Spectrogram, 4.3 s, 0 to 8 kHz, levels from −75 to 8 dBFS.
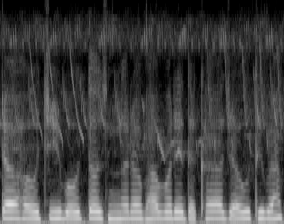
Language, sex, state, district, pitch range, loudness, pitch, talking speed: Odia, female, Odisha, Malkangiri, 230-245 Hz, -13 LUFS, 240 Hz, 100 wpm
